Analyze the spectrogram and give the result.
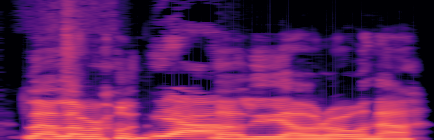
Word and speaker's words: La Llorona: La La How do you say that? Lorona? Whatever you say. – Now you're making me tongue tied. La Llorona.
